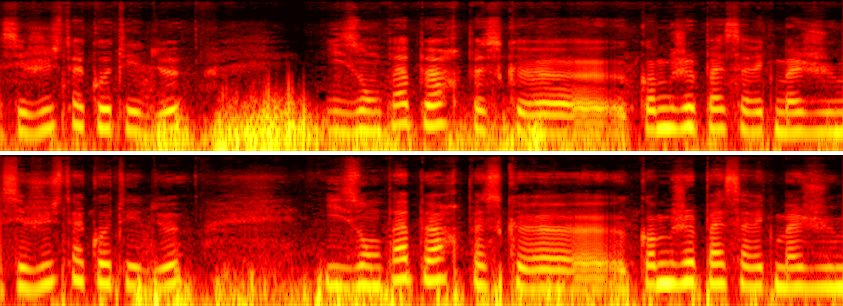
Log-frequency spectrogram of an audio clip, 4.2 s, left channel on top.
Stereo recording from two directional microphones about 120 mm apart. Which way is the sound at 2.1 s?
30° right (ahead or behind).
